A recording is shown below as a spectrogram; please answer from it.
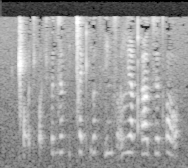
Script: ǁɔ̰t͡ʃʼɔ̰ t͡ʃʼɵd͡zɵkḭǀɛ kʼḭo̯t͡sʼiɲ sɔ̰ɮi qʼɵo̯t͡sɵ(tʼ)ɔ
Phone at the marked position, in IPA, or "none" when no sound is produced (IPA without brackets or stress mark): tʼ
